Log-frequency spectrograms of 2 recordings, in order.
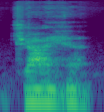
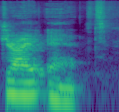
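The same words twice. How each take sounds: First: It is said quickly with a weak second vowel. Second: It is said slowly with a full second vowel. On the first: "if we say it fast uh, and say it like we normally do" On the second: "with short A closed up by itself. If we put it together"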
